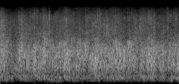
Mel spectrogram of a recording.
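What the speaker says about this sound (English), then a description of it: "Please give them a round of applause." Conference audience applauding steadily and densely throughout, a loud sustained wash of many hands clapping with no voices over it.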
